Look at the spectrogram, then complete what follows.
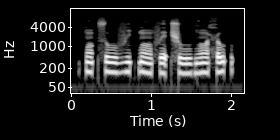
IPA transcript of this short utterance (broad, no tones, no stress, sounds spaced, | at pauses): p õ ʔ s uː v i ʔ ɓ õː f eː ʔ ʂ uː ɡ õː ħ u ʔ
